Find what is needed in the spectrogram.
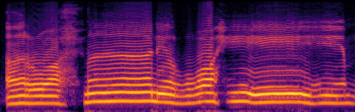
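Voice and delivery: अर्रहमानिर्रहीम with both r sounds thick and full, drawn very slowly; अर्रहमानिर्रहीम chanted slowly with full ra; heavy ra recitation. Shown as a demonstration. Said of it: "दोनों रॉ मोटे होंगे, पुर पढ़ेंगे".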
